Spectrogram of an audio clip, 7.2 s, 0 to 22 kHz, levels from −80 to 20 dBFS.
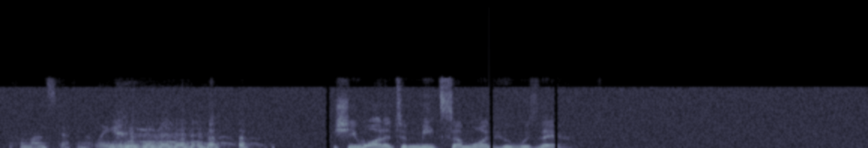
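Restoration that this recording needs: interpolate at 2.72/4.08/4.62, 32 ms; noise print and reduce 27 dB

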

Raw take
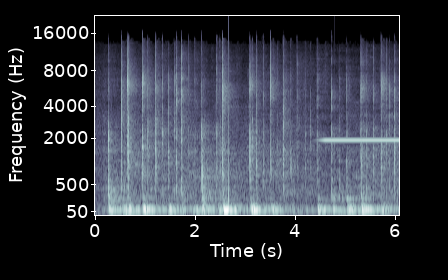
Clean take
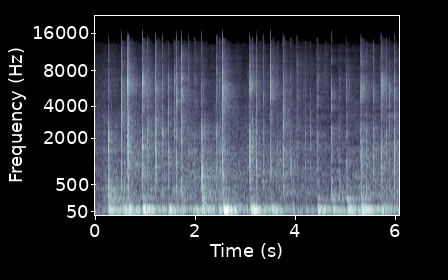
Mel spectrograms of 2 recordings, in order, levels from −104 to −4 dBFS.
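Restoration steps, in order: notch 1900 Hz, Q 30; interpolate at 2.67/4.78, 2.7 ms

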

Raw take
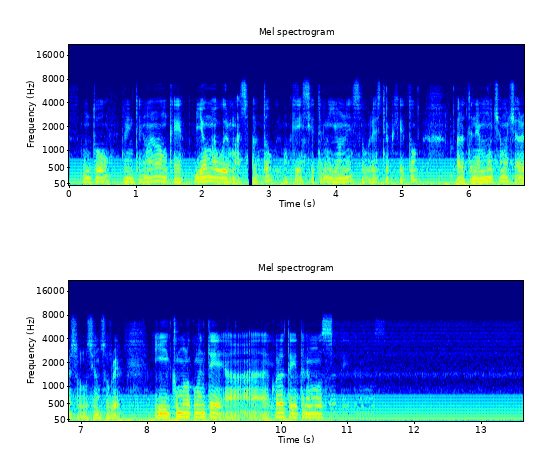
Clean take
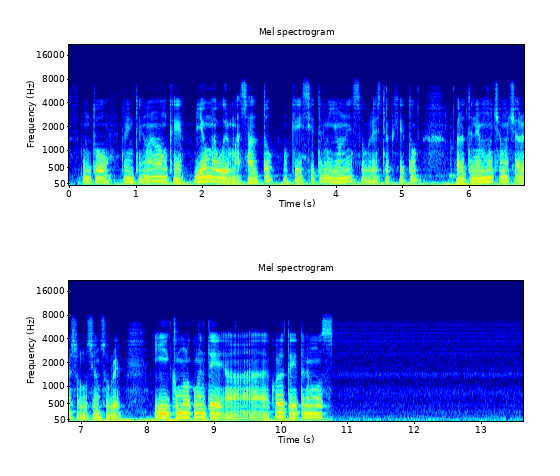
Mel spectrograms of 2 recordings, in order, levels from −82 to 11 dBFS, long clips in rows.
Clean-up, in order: de-hum 90.1 Hz, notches 8; room tone fill 2.68–2.75; inverse comb 0.792 s -18.5 dB

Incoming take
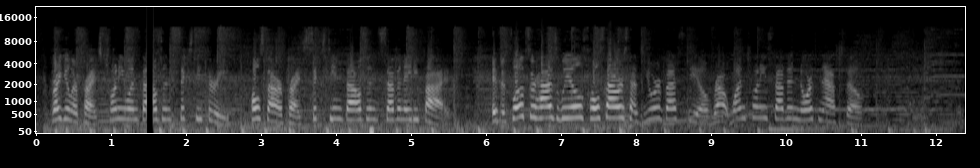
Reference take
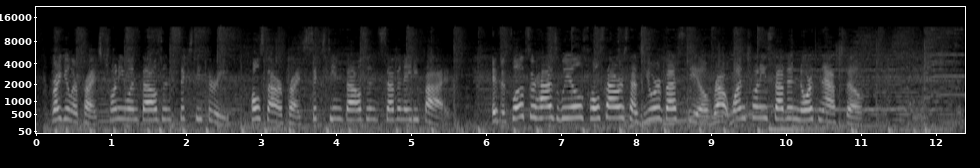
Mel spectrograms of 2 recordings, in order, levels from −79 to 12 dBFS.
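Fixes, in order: clip repair -16.5 dBFS; de-plosive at 4.44; room tone fill 1.48–1.57; gain 0 dB, from 7.94 s +7.5 dB

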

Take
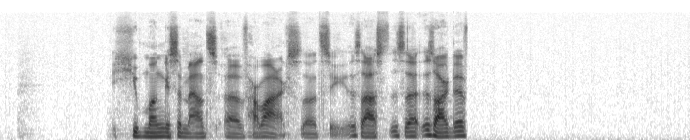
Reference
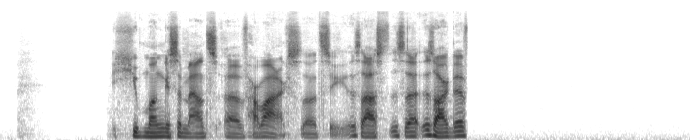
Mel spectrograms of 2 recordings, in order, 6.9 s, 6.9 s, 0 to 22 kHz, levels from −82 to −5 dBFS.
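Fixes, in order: de-click; expander -51 dBFS, range -21 dB

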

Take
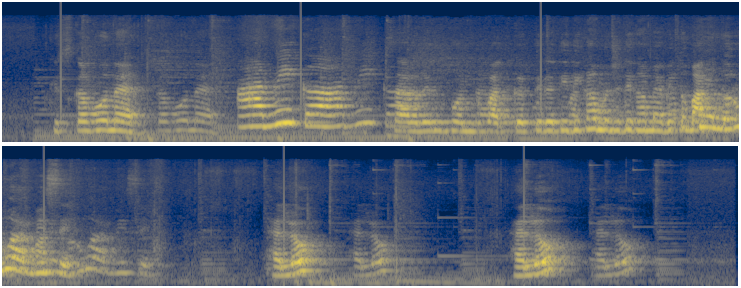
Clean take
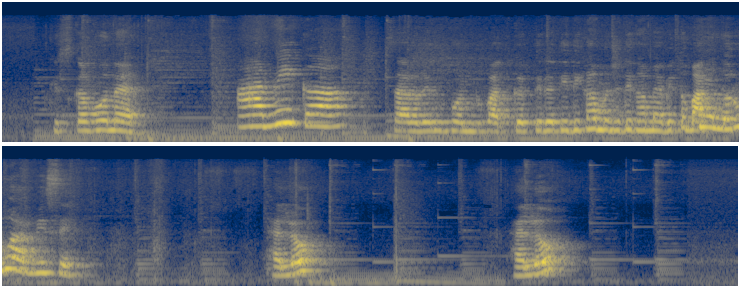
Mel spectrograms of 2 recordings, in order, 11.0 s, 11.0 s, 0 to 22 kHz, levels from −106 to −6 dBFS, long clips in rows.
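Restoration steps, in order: de-click; inverse comb 0.603 s -13.5 dB

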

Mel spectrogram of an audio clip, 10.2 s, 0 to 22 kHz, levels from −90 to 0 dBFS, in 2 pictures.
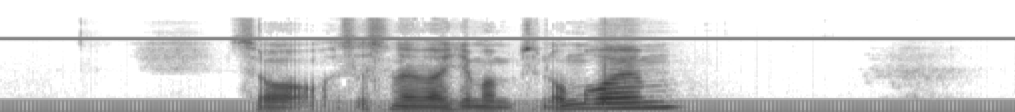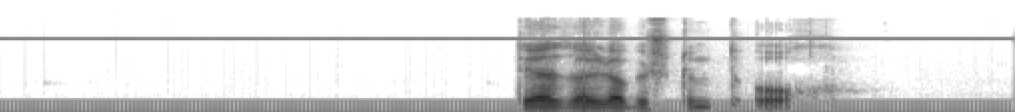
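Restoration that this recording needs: de-click; de-hum 52.7 Hz, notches 8; notch 5200 Hz, Q 30

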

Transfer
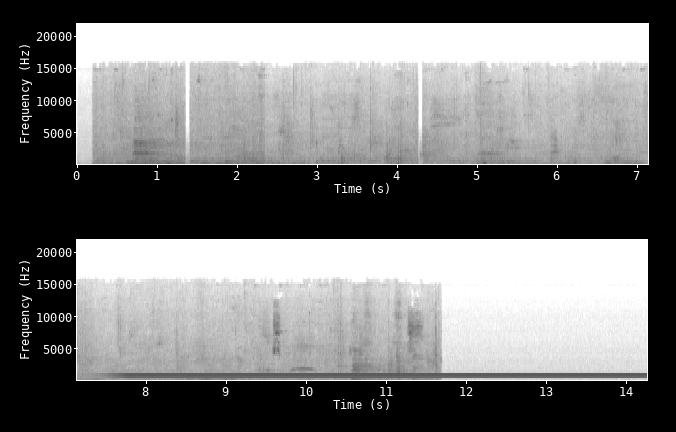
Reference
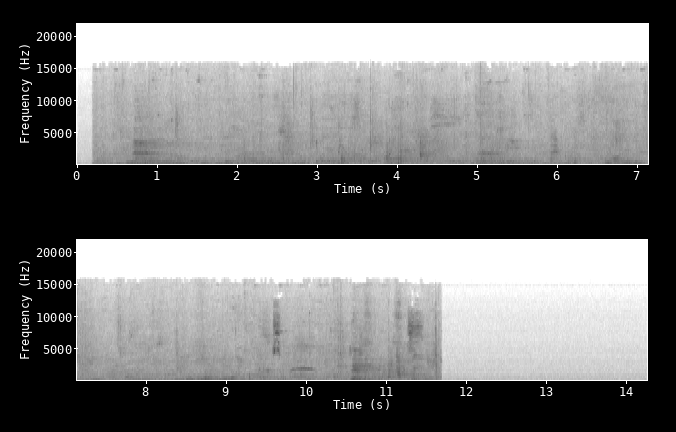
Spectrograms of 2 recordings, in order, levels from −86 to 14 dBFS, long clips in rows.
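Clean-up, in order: notch 920 Hz, Q 30; de-plosive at 1.1/5.05; interpolate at 1.35/4.26, 51 ms; gain correction +5 dB, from 2.34

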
